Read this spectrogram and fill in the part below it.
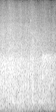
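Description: An audience claps briefly at a talk on workplace violence, a short dense burst of applause with no voices over it.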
